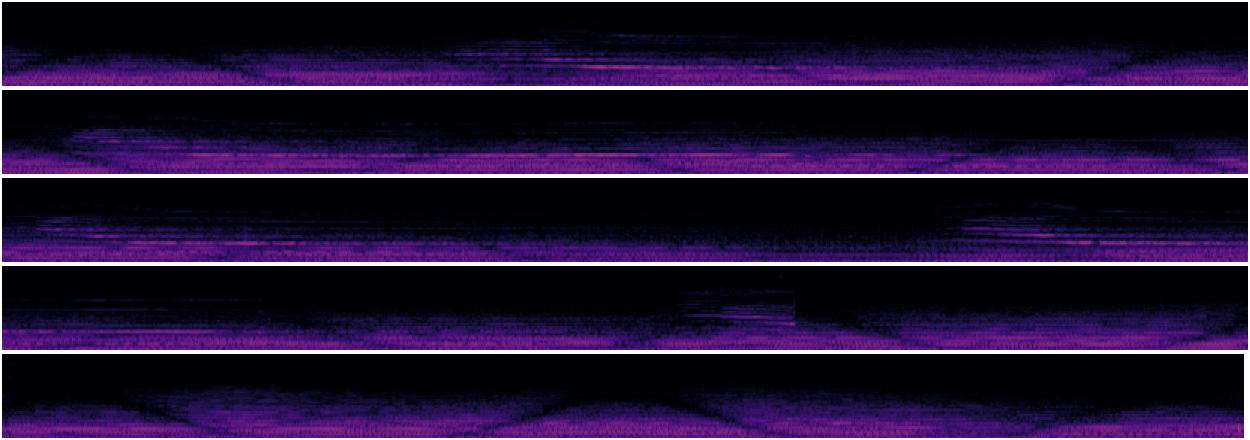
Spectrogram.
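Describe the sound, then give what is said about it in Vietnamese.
A cat meows many times in long, drawn-out, wailing calls, each sliding up or down in pitch, over a steady low hum with no voices. “Rồi có tiếng một con mèo kêu lên.”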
